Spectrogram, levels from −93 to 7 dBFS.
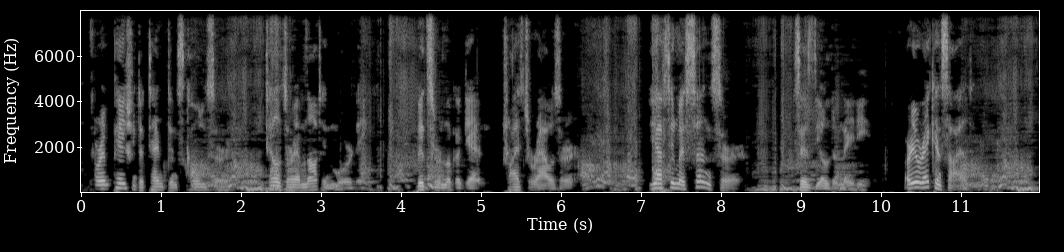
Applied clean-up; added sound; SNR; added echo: classical method Wiener filter.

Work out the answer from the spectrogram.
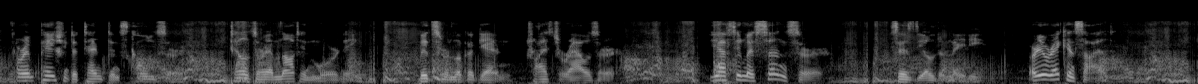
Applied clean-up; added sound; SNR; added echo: none; Zipper (clothing); 8 dB; none.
